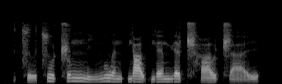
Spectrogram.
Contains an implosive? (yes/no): no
